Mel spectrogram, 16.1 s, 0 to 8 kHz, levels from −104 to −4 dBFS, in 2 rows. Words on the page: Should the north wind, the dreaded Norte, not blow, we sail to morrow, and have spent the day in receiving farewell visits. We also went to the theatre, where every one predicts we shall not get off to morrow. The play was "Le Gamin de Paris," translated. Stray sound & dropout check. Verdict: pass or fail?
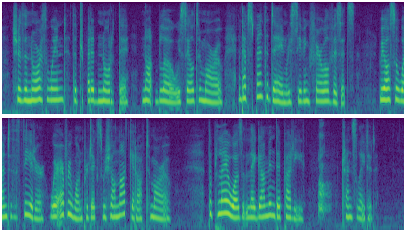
fail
